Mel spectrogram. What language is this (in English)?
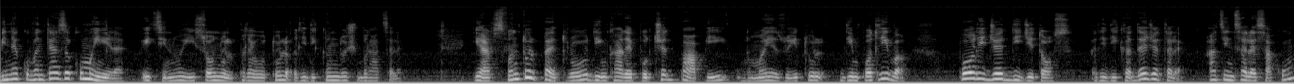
Romanian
